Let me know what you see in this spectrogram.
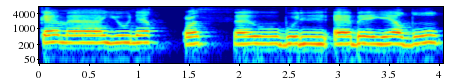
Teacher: اب منہ بھر کے ادا کریں گے. زبان کی جو سائڈز ہیں ان کو اوپر کی داڑوں کے ساتھ لگائیے اور موٹا کر کے ادا کیجیے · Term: ضاد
